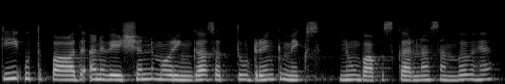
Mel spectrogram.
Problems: none marked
